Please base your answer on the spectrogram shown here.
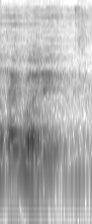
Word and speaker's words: Tacuarí: Y hay palabras que también vos decís, bueno, por ejemplo, nosotros decimos tacuarí directamente. Tacuarí. Bien pronunciado tacuarí.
